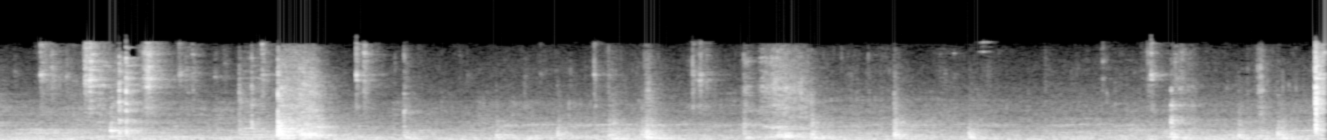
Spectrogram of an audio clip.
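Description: Steel spoon stirring and scraping chicken keema in a metal kadai, clinking against the pan in irregular strokes.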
